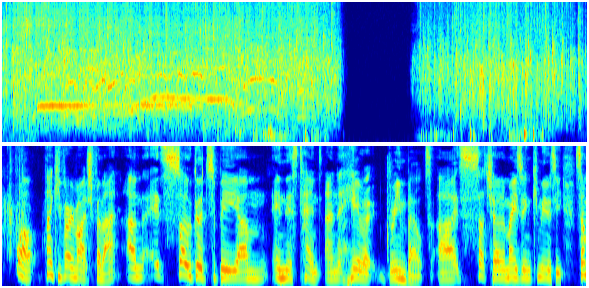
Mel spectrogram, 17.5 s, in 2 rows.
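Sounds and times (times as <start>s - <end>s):
audience applause: 0.0s - 5.2s, 6.2s - 9.2s
speech: 9.0s - 17.5s.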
